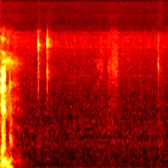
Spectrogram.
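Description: A faint computer mouse click, a quick press and release about half a second in, selecting a menu option; otherwise near silence.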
